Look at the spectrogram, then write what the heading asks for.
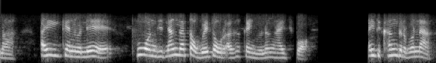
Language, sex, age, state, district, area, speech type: Manipuri, female, 60+, Manipur, Imphal East, rural, conversation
